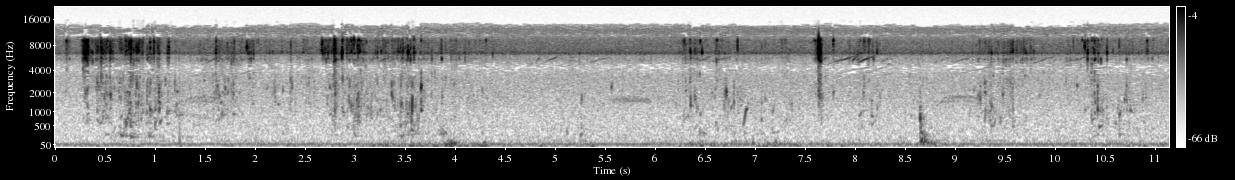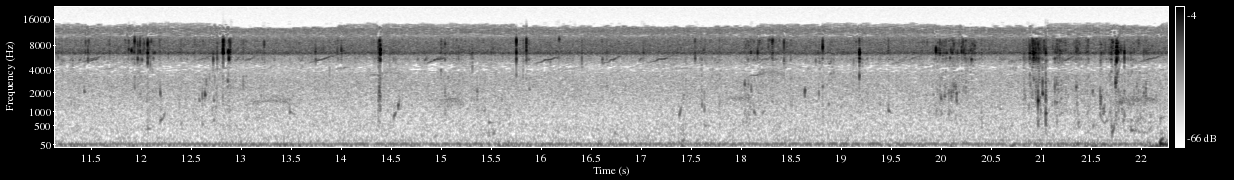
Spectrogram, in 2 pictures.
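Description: Kayak paddling: quiet splashes and drips from the paddle every few seconds, with a few light knocks on the hull, over a steady low rumble.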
